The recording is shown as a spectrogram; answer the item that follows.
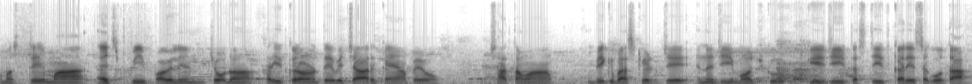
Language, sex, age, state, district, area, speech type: Sindhi, male, 45-60, Uttar Pradesh, Lucknow, urban, read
